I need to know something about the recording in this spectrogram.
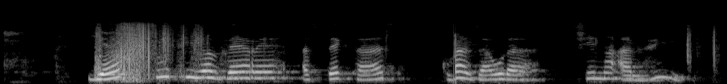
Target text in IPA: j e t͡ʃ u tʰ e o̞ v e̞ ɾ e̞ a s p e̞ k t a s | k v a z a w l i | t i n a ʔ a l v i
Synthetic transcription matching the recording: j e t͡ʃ u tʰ i o̞ v e̞ ɾ e̞ a s p e̞ k t a s | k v a z a w l a | t͡ʃ i n a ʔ a l v i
